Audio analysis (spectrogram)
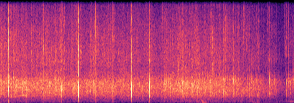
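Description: Conference keynote audience at an education festival begins applauding, with a handful of sharp, evenly spaced claps ringing out over a steady room hum before the sound fades into quieter murmur.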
